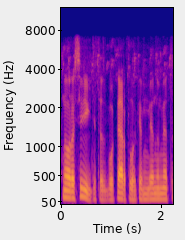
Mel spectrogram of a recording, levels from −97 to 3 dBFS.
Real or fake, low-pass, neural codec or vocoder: real; 7.2 kHz; none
